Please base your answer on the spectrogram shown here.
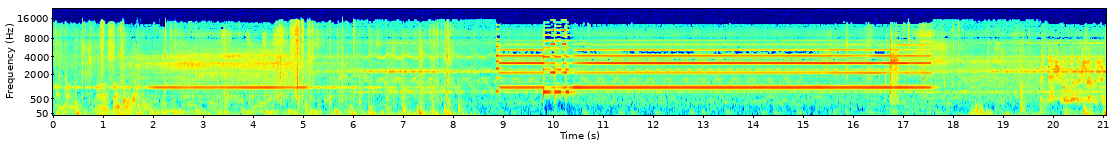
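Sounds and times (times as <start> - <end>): steady high alarm tone: 0.0 - 21.0
short beeps: 8.9 - 17.7.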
